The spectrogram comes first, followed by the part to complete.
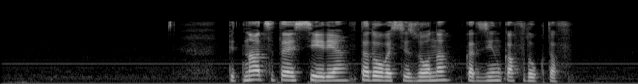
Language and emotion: Russian, neutral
